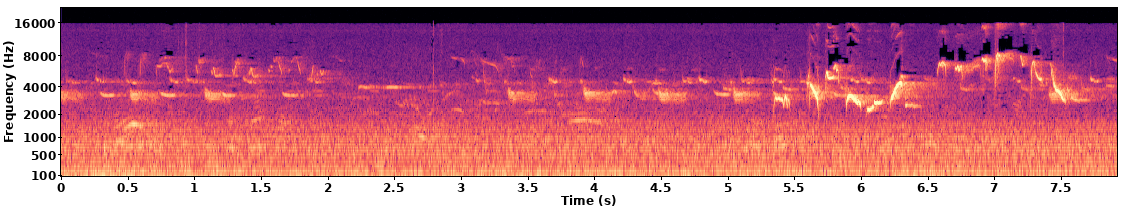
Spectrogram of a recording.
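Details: A European robin in Tivoli landscape park, Ljubljana, on 28 March 2022 gives a burst of thin, high, tumbling phrases with quick squeaky notes near the end, over low hum and softer distant bird calls; European robin.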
